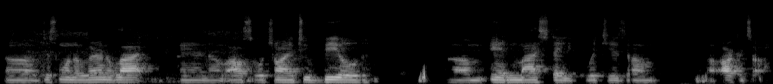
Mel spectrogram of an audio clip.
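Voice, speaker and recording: Lower-voiced male member, halting and hesitant, filler-heavy self-introduction. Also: flat delivery, a little mellow, a little hiss or hum. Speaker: lodge member introducing himself.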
